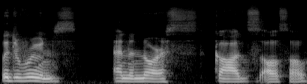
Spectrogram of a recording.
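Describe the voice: Slow and with vocal fry, a woman speaks at an extremely low pitch, her intonation fairly even.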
